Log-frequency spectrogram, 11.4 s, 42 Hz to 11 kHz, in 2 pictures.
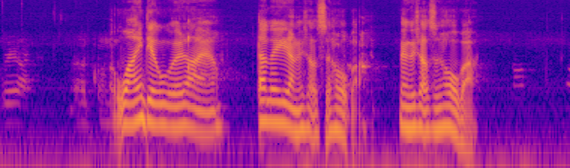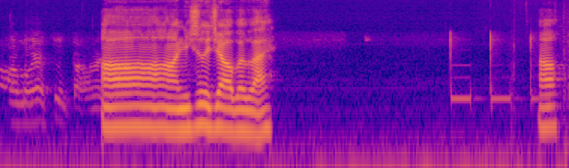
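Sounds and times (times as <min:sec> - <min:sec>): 
speech: 0:01.0 - 0:04.8, 0:06.7 - 0:08.5, 0:11.1 - 0:11.3
electronic telephone tones after a phone call: 0:10.2 - 0:11.3.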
